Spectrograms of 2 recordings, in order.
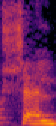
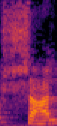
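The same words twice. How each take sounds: First: शैल with a short e vowel, shell; shall as shell. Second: शाल with a long open a, shaal; shall as shaal. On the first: Teacher showing students the other way, शैल as shell. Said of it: "बहुत लोग शैल भी पढ़ते हैं". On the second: Teacher showing students one way, शाल as shaal. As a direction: say शाल with the broad aa vowel. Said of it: "बहुत लोग शाल भी पढ़ते हैं". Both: Shown as a demonstration.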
